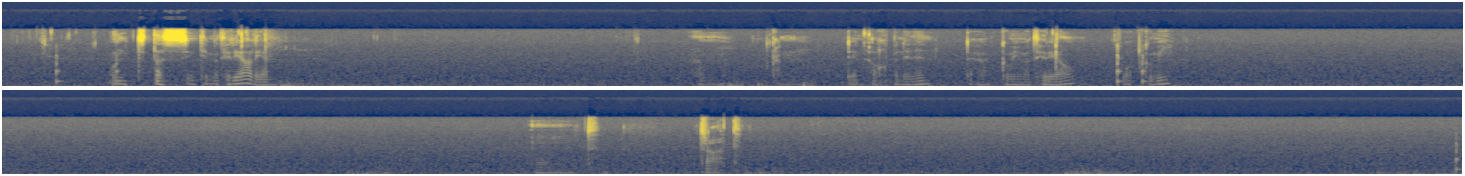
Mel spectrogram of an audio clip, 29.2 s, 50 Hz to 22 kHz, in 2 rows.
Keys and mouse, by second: 4.4-5.8 right drag, 9.1-13.0 drag, 9.1 BackSpace, 13.0 m, 16.5-17.9 right drag, 17.9-19.7 middle drag, 19.7 BackSpace, 25.6-26.7 right drag, 26.7 middle click, 28.6-29.2 right drag.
